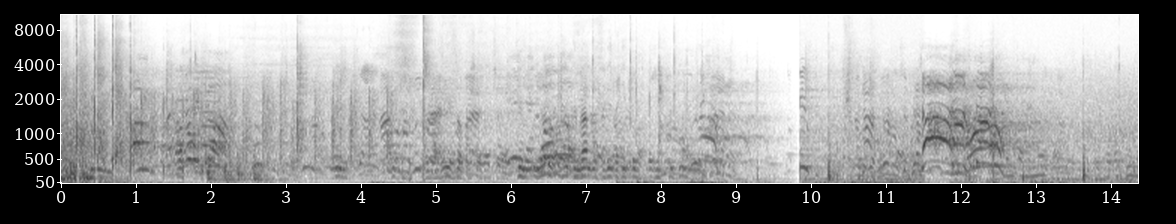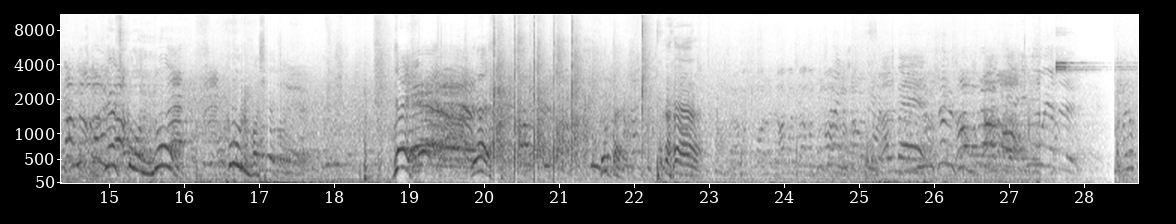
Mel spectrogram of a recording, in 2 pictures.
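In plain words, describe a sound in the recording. Young men shout and call out to each other across an open playing field.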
